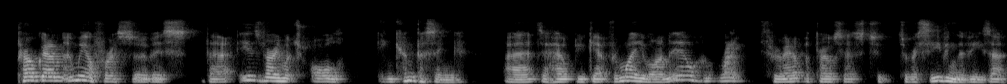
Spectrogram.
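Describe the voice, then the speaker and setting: With a slight Manchester accent, a man speaks at medium pitch and a moderate pace, his pitch varying in an ordinary way. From northern England, Manchester. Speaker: immigration consultant and financial planner. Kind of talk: webinar presentation. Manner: hesitant, many fillers.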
